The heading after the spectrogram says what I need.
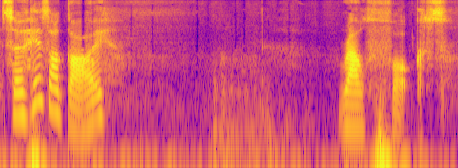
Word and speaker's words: Ralph Fox: Right, so here's our guy, Ralph Fox, or Rafe Fox, however they pronounce it.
